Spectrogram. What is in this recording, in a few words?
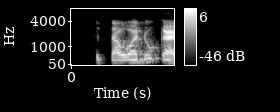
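"ketawadukan", Malay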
